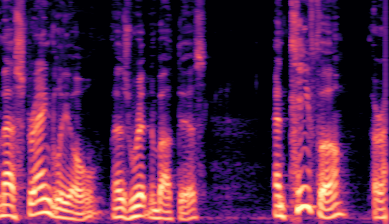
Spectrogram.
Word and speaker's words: Antifa: Antifa, or how do you say? I say Antifa. That's the way to say it, Jay.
